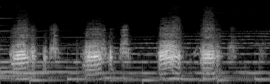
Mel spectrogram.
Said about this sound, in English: Or is it a baby duck?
